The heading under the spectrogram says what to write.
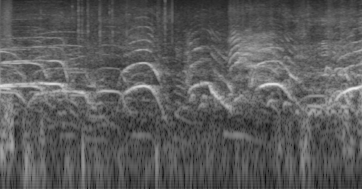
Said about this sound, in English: So please welcome Shailene Woodley, Theo James, and Neil Berger. In a minute. Here they come. Keep cheering and whooping and so on because it makes them feel welcome. And then they'll enjoy it.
